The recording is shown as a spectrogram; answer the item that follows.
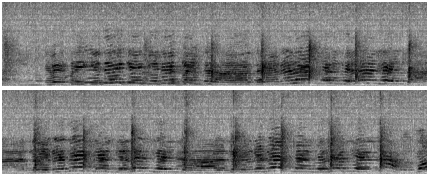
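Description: Group of people clapping in a steady rhythm, a little over two claps a second, starting about two seconds in, with several voices calling out and singing over it.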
